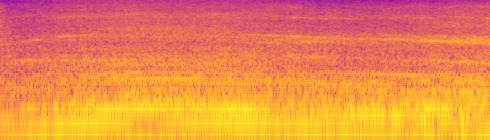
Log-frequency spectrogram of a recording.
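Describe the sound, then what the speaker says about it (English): A supercharged Wolseley classic car revs close by at a classic car meet, its engine note rising and holding in a strong, throaty drone that stays loud throughout. "The very fruity sounding Wolseley. Supercharged as well."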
